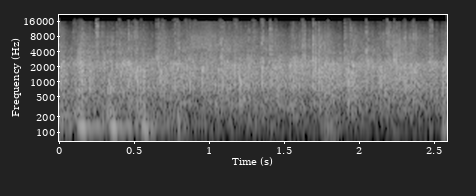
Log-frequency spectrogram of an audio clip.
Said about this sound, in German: Geben wir Gott Applaus für das.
